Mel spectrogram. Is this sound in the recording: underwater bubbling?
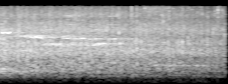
no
